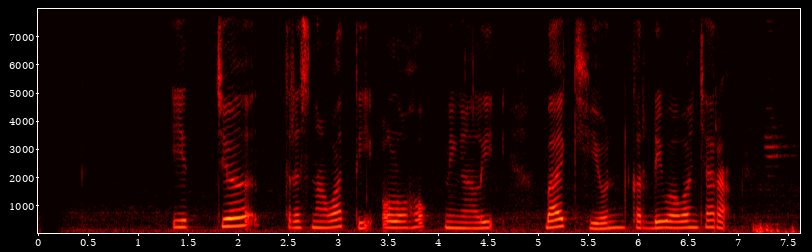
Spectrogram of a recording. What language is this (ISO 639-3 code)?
sun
